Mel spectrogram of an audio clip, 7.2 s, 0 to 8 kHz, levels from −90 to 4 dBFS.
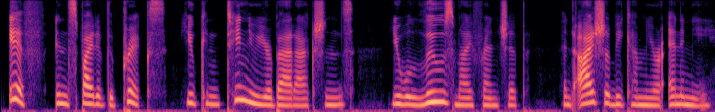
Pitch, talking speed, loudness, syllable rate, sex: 220 Hz, 185 wpm, -19 LUFS, 5.1 syllables/s, female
